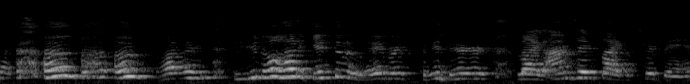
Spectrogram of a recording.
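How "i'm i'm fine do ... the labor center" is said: put-on, high, loud, tearful, hysterical panicked sobbing. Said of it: "I'm crying and I'm hysterical".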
